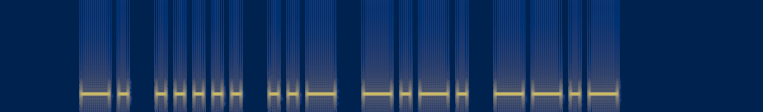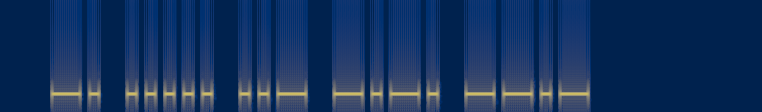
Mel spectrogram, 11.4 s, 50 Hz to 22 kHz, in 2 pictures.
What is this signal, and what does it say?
Morse code, heard as a keyed tone, about 17 wpm, 700 Hz. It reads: N5UCQ N5UCQ
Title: USA Call Signs - 5 Characters - Repeated 3x - 17wpm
